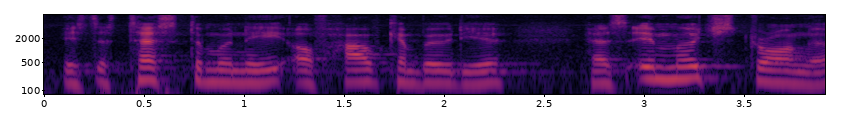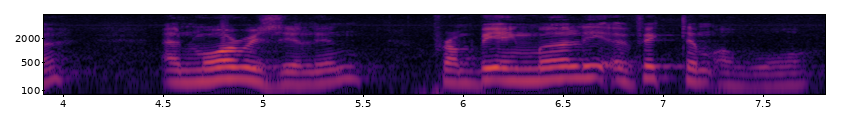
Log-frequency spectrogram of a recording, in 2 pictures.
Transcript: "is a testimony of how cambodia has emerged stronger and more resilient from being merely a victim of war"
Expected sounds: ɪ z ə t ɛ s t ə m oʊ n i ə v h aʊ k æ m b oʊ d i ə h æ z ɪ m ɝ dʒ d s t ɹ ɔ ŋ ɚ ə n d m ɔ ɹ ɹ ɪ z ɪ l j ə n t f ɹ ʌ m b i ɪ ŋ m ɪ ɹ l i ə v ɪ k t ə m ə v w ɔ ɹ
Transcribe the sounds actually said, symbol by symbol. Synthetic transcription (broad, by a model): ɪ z ə t ɛ s t ə m oʊ n i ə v h aʊ k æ m b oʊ d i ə h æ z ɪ m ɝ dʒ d s t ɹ ɔ ŋ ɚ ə n m ɔ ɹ ɹ ɪ z ɪ l j ə n t f ɹ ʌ m b i ɪ ŋ m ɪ l i ə v ɪ k t ə m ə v w ɔ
